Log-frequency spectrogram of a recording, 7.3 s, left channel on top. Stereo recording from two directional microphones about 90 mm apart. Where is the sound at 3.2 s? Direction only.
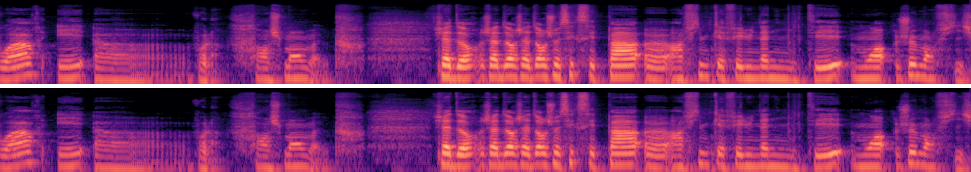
5° left (ahead or behind).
